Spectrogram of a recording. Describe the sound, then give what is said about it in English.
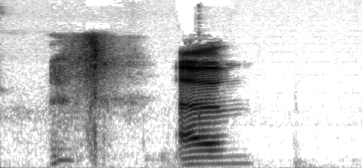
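A single sneeze: a breathy intake and burst followed by a sharp, voiced "choo" that cuts off quickly, then quiet. “Bless you. Thank you.”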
